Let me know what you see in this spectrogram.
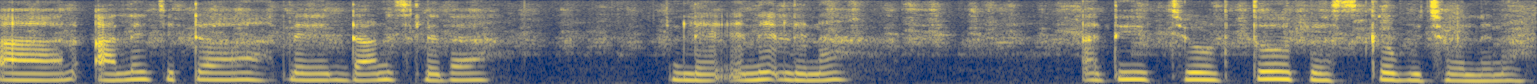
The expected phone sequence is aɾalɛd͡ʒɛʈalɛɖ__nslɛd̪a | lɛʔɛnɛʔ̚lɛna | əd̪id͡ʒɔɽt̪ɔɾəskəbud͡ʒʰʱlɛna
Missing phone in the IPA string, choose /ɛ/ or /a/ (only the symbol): a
